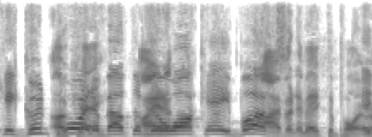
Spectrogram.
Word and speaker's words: Milwaukee: last night lost to Dallas without actually it's pronounced Milwaukee I'm sorry which is Algonquin for the good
